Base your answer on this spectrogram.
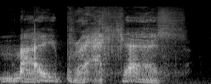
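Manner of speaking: rough, creaky croaking voice. Explaining voices to chat, quoting a line: Gollum voice. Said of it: "Schmeagol or whatever that dude's name is from Lord of the Rings".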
